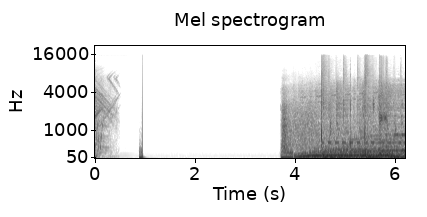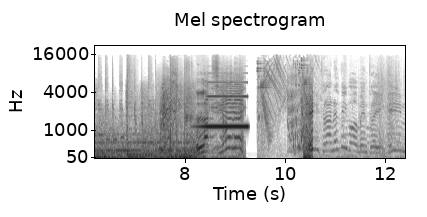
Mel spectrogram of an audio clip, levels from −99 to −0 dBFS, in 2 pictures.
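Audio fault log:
8.10–9.29 s, loudspeaker feedback squeal: a 1.2 kHz tone swells within about half a second to roughly 10 dB above the sound as the microphone–speaker loop gain exceeds one.
10.55–12.41 s, one channel inverted: the level falls about 22 dB and centred content thins away, likely from one channel's reversed polarity cancelling shared material in mono.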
